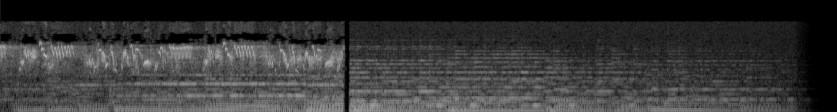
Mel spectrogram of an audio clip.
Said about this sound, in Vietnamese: Sáng sáng mà trời chưa kịp mọc, Bê Vàng đã nghe rộn rã tiếng hót ở quanh nhà ở ven rừng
